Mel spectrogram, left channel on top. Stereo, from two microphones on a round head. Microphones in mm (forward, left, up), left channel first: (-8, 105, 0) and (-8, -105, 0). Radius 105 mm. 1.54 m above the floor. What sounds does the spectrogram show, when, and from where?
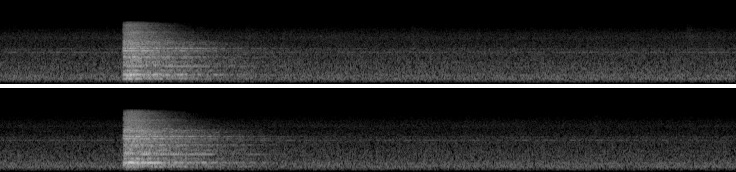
1.2 s a snare drum: 30° left (ahead or behind), 1.4 m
